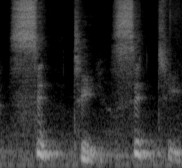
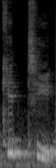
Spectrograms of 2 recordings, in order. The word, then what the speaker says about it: city: And the teacher would say very slowly, city, city, two syllables. Even though it's a C, it's not kitty any uh it would say city as in S sound, S sound.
